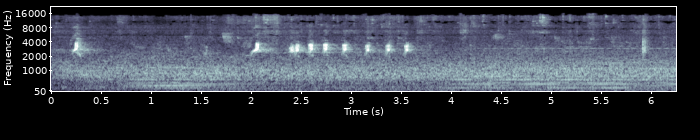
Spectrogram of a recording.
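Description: A songbird calling: a single high chirp, then about two seconds in another chirp followed by a quick run of about eight short repeated notes. A faint steady low hum runs underneath.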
